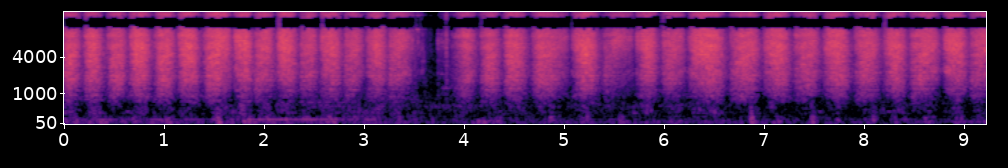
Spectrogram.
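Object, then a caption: Oak plank floor. A thin scraping tool with a blue handle is dragged back and forth along the gap between solid oak floorboards, scratching out dirt. It makes rapid, steady, bright rasping strokes, about four per second, with a brief pause partway through before the scraping resumes.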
